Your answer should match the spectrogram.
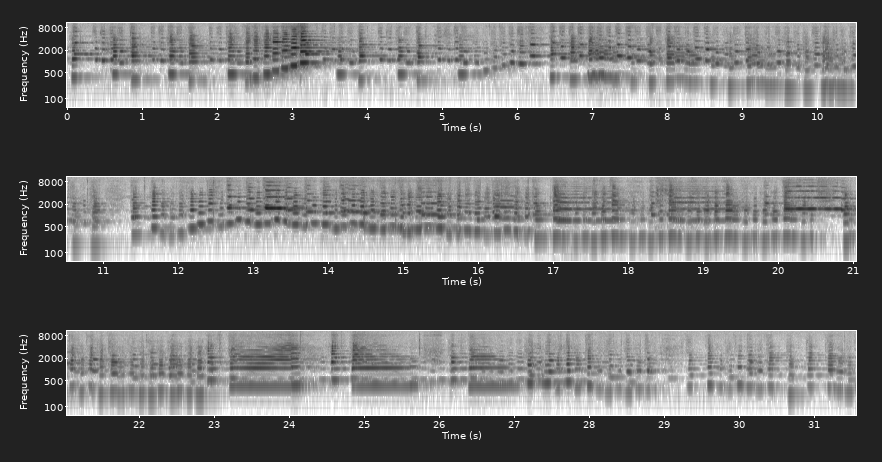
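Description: Live flute and clarinet duet: two interwoven melodic lines, the clarinet playing running scale passages that climb and descend into its low register while the flute plays above it. The music breaks off briefly about eleven seconds in, then resumes.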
